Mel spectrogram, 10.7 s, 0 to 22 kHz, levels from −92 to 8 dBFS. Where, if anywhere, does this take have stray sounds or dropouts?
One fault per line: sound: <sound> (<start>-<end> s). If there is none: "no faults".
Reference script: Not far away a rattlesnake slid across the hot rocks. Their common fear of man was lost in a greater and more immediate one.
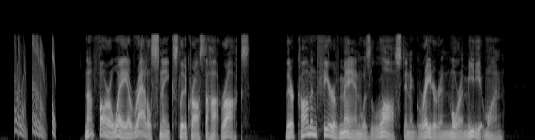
sound: chirp (0.3-1.1 s)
